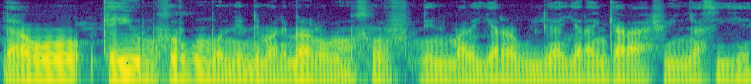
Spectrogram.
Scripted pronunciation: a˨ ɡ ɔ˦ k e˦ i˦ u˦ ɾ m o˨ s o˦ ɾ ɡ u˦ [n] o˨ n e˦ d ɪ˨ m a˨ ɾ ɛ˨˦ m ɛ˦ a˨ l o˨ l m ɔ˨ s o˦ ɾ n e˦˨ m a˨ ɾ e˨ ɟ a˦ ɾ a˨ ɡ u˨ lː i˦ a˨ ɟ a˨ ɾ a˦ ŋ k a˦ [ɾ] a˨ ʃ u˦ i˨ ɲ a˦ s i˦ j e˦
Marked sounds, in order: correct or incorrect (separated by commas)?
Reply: incorrect, correct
